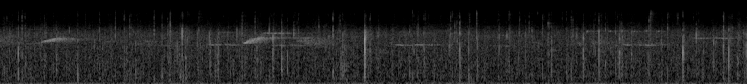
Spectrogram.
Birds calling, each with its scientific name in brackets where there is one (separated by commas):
Iiwi (Drepanis coccinea), Apapane (Himatione sanguinea)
